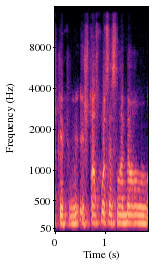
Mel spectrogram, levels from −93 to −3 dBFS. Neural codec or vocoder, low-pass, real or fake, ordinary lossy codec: vocoder, 44.1 kHz, 128 mel bands every 256 samples, BigVGAN v2; 14.4 kHz; fake; AAC, 64 kbps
